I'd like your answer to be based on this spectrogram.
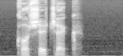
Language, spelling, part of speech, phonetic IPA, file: Polish, koszyczek, noun, [kɔˈʃɨt͡ʃɛk], Pl-koszyczek.ogg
